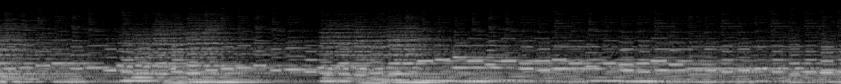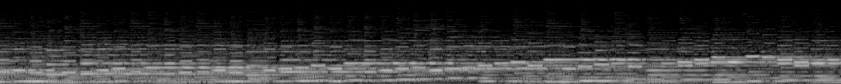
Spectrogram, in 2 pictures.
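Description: Background keyboard music in a baroque style, a harpsichord playing quick, busy lines over a moving bass.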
